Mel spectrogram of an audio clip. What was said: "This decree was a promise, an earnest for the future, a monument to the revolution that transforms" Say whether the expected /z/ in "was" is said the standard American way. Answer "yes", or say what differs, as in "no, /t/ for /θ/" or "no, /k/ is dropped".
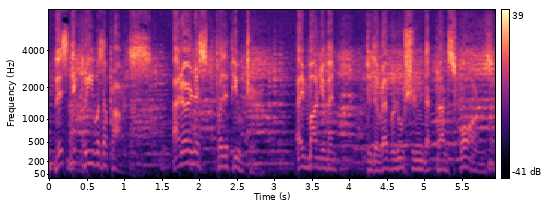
yes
